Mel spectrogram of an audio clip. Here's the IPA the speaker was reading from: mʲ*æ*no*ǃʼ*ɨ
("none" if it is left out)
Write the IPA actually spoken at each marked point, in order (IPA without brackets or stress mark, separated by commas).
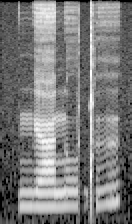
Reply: a, ǃʼ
